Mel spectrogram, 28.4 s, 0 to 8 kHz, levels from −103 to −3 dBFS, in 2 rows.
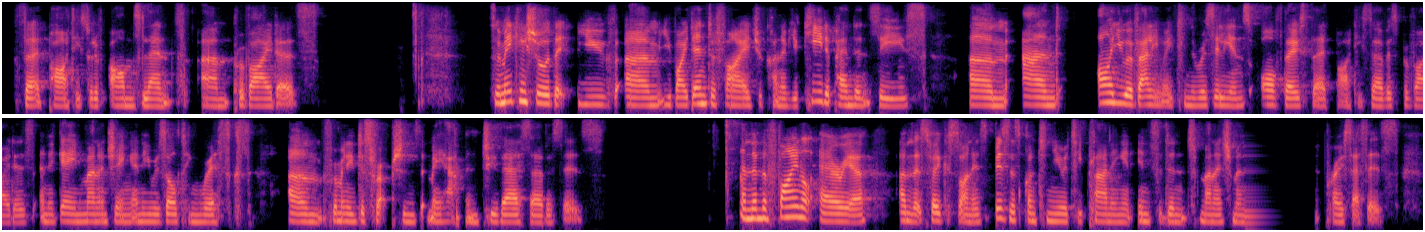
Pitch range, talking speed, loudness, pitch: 150-170 Hz, 140 wpm, -30 LUFS, 160 Hz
